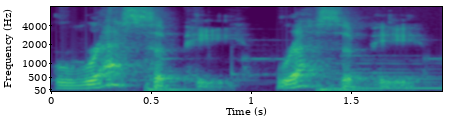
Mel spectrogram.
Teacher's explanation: if you say it slowly we get a se sound however when we say recipe quick we end up getting the schwa sound instead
